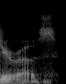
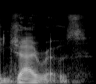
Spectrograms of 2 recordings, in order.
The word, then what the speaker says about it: gyros: America loves euros and America still mispronounces euros. They say gyros and then then there's people who will argue with you and say no it's not euros.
